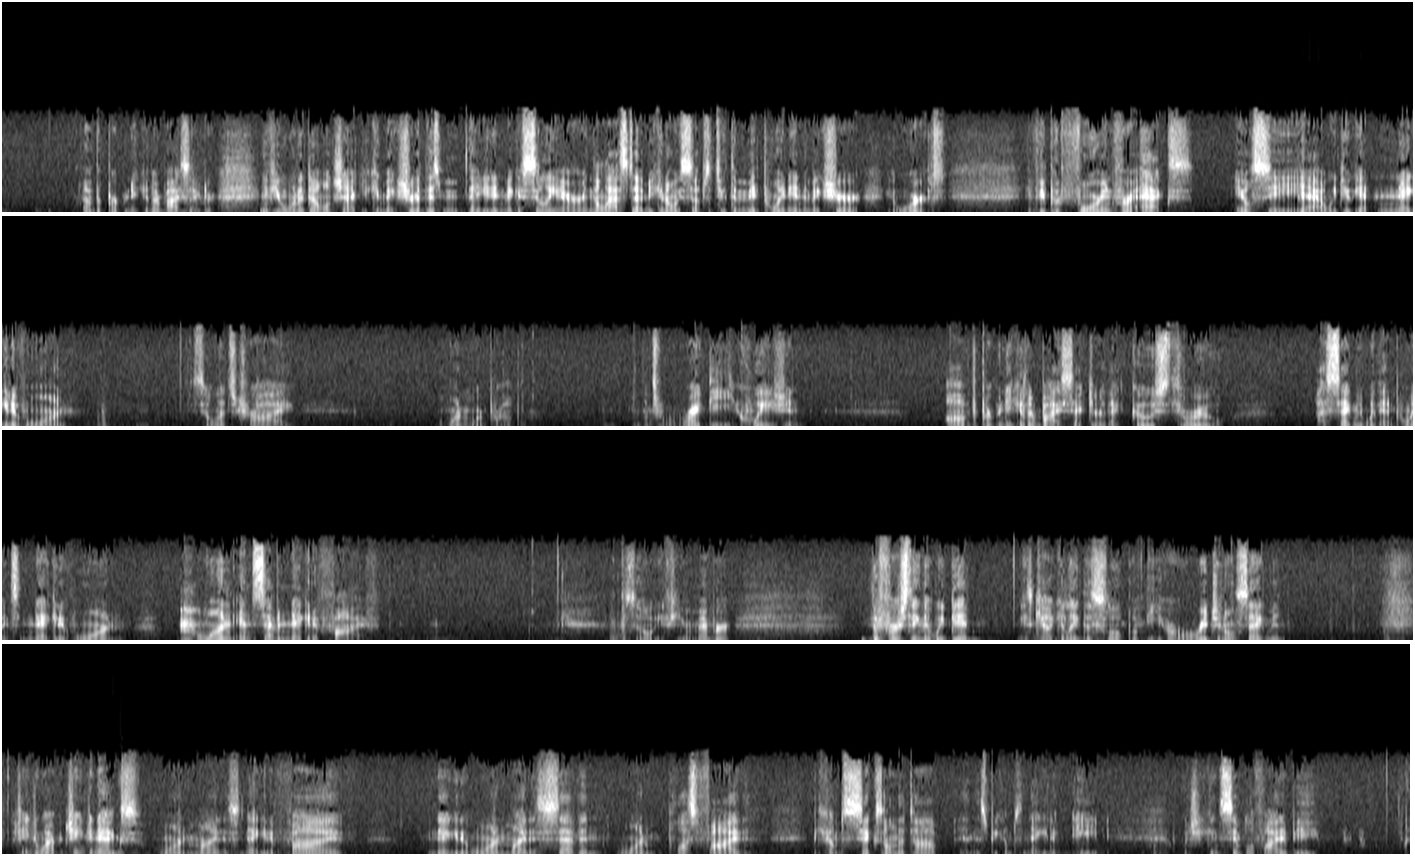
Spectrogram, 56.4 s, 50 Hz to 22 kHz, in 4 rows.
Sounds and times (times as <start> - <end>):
Speech: 0.8 - 9.5, 10.2 - 14.9, 16.0 - 17.1, 18.5 - 19.4, 20.5 - 22.2, 23.5 - 26.4, 27.2 - 32.0, 34.4 - 35.6, 36.8 - 41.1, 42.4 - 45.8, 46.6 - 49.9, 50.5 - 53.4, 54.1 - 55.5.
